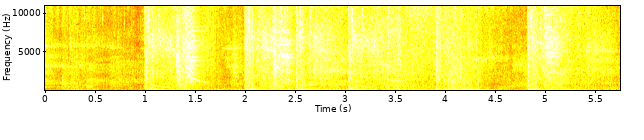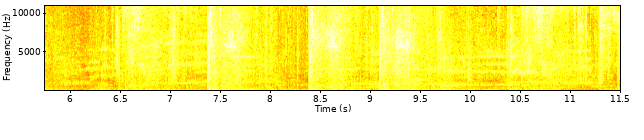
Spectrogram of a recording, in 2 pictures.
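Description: Energy weapons fire in rapid bursts with crackling blasts.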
